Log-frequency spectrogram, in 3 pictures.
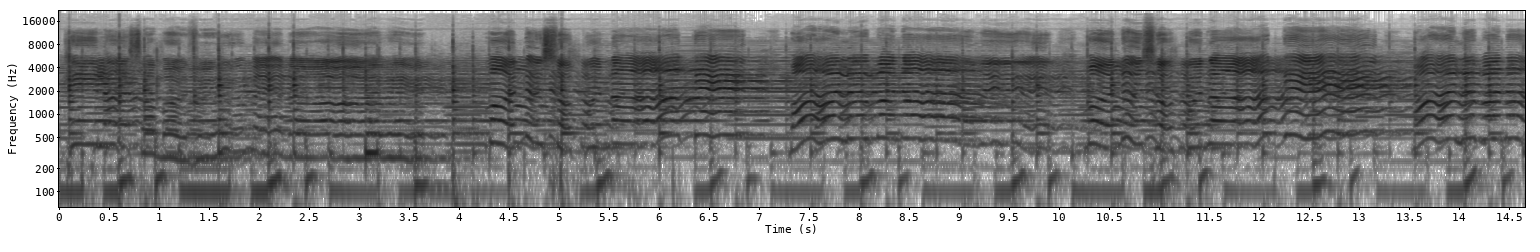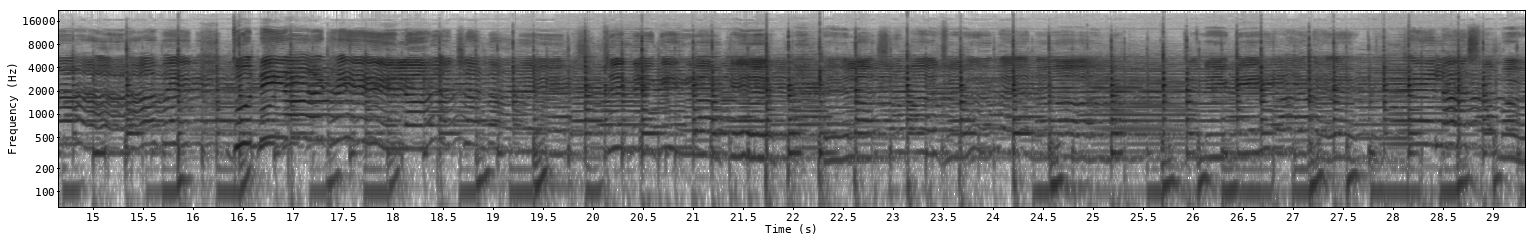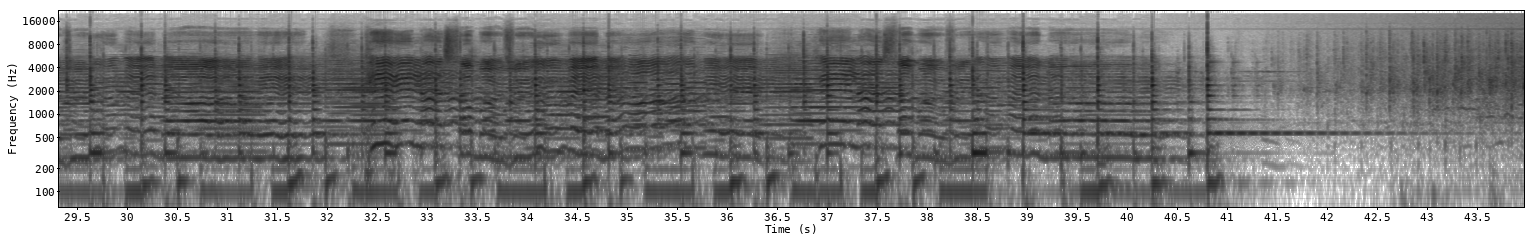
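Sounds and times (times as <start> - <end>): wavering melodic lead: 39.7 - 43.8.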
